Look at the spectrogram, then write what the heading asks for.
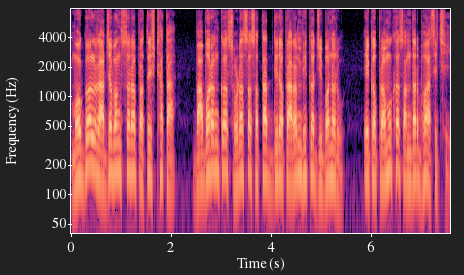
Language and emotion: Odia, neutral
